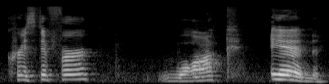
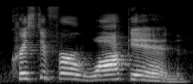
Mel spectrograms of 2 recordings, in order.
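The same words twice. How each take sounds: First: "Christopher" then a long pause before "Walken"; "Christopher", beat, "Walken" as a joke; pun pause. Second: Said in the usual way. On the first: Shown as a demonstration. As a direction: split "Christopher Walken" in two to sell the pun. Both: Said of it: "Get it?".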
